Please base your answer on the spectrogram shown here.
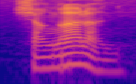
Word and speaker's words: shangaran: An example of a word using the NH would be shangaran. Shangaran. Shangaran is the verb to walk. Shangaran. So this letter is not an N. It's not pronounced shanaran. It's pronounced shangaran, like an NG.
